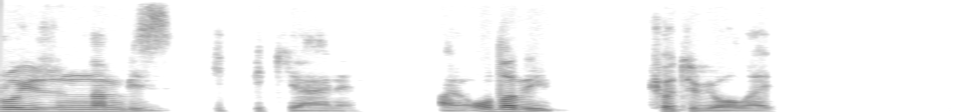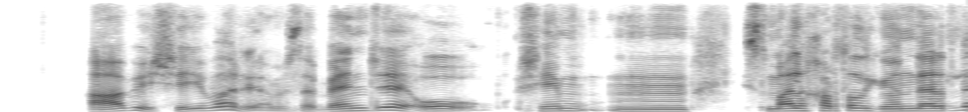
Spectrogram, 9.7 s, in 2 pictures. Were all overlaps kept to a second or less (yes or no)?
yes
